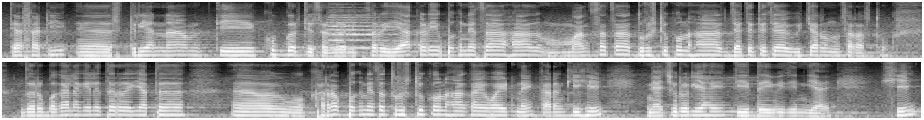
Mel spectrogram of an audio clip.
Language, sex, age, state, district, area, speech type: Marathi, male, 18-30, Maharashtra, Hingoli, rural, spontaneous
